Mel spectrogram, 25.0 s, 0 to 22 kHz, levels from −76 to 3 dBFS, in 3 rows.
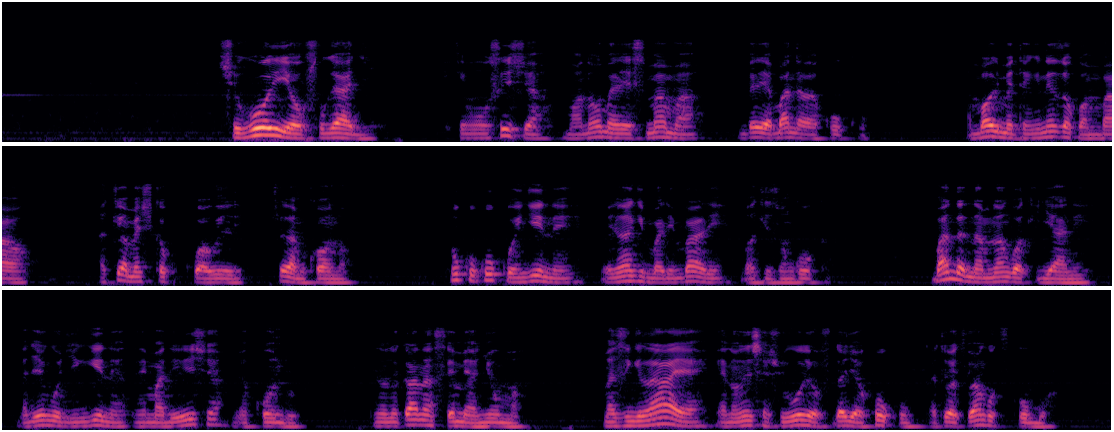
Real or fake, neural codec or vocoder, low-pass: real; none; 7.2 kHz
